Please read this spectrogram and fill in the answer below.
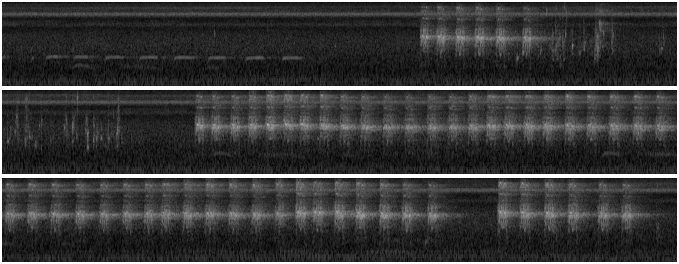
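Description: Kingfisher nestlings calling from their nest burrow: fast runs of repeated high chirps, about four or five a second, in three bouts, the longest lasting about nine seconds. A faint short series of lower notes from another bird near the start.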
